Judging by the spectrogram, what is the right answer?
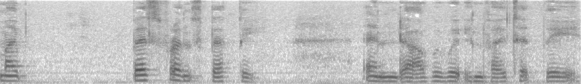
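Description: Speaking at a fairly slow pace, a woman with a Zulu accent has a very deep, low pitch, a dark, mellow tone and vocal fry. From South Africa, Witbank (Mpumalanga). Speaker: survivor telling her story. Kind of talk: testimony.

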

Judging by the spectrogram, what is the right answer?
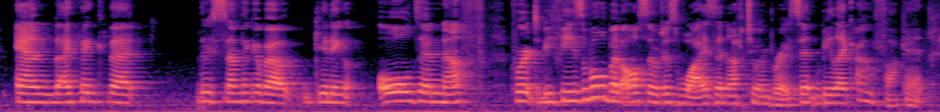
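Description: Room echo can be heard around this voice. A woman with an American accent speaks at a medium pitch. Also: ordinary pitch variation, moderate pace. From US South. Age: 30s. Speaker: actor and filmmaker. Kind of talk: casual chat. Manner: animated.

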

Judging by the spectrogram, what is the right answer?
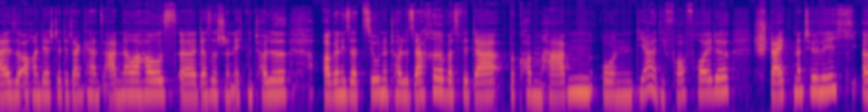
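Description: In a very clean recording with a silent background, a woman speaks at a moderate pace in a fairly high pitch with flat, monotone intonation. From Sauerland, western Germany. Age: 20s. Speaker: podcast co-host, lawyer and party youth politician. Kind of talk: casual political chat.

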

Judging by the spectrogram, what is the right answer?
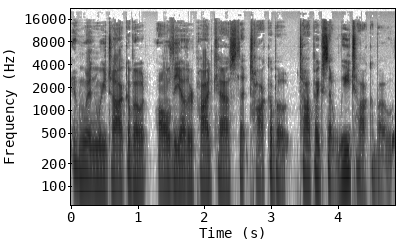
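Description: In a normal speaking voice, a man with a Canadian accent talks at a fairly quick pace, the sound dry and close with no echo on a very clean recording with a silent background. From Canada. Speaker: podcast host. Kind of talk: casual interview chat.

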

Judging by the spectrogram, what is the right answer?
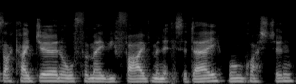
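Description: Against a quiet background, a woman speaks with an English accent. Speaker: life coach. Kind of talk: casual interview.

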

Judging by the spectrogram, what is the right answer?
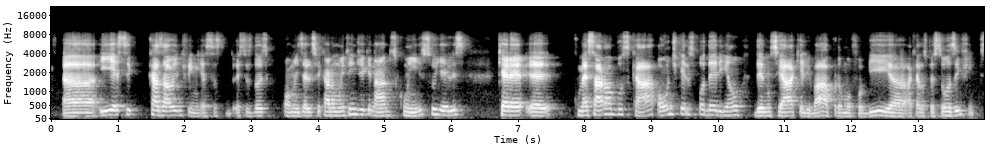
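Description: Bright and sharp in tone, a man speaks at a fairly high pitch and a fairly slow pace. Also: ordinary pitch variation. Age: 20s. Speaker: journalist and LGBTI+ nonprofit communications director. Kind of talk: interview.

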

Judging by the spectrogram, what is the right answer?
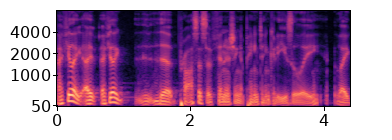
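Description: Using vocal fry and very wide pitch swings, a man speaks at a moderate pace. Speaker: podcast host. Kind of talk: casual chat.

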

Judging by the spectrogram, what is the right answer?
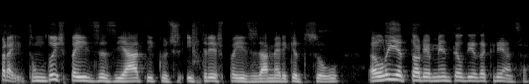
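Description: A man talks with a plain, everyday voice at a fairly high pitch. His pitch variation is ordinary and his pace fairly quick. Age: 20s. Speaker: podcast co-host, journalism student. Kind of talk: casual chat.

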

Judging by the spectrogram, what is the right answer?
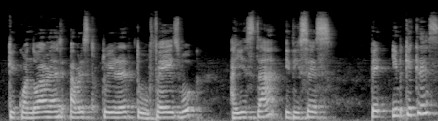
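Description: This woman's voice has a dark, mellow tone. Her pitch is fairly low, with ordinary variation. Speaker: investigative journalist. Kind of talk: interview.

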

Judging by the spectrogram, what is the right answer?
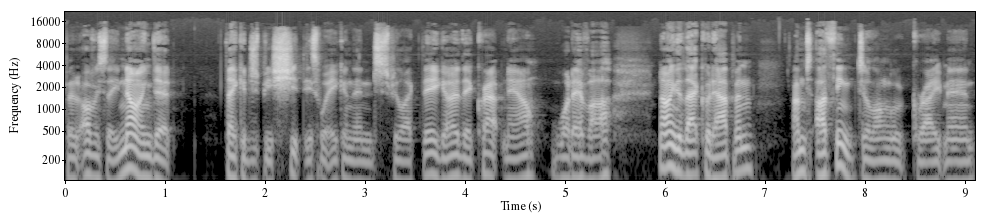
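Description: Speaking at a fairly quick pace with an Australian accent, a man's fairly low voice comes through on a very clean recording with a silent background. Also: ordinary pitch variation, dry, close sound with no echo. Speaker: sports podcast co-host. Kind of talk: casual chat. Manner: animated.

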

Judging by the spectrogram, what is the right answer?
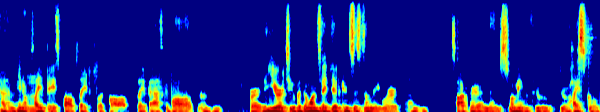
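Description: A man speaks in a fairly low, somewhat breathy voice with a dark, mellow tone and flat, monotone intonation, recorded dry and close with no echo. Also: moderate pace. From US (moved from Iran at age six). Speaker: dental school dean. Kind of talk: interview. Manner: halting, with frequent repetitions.

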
